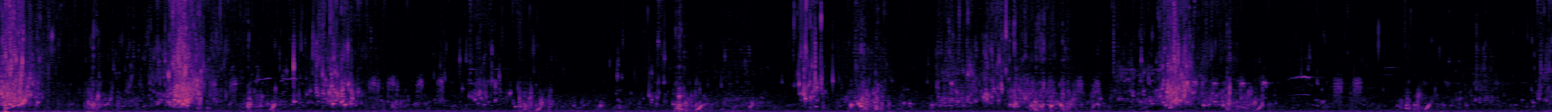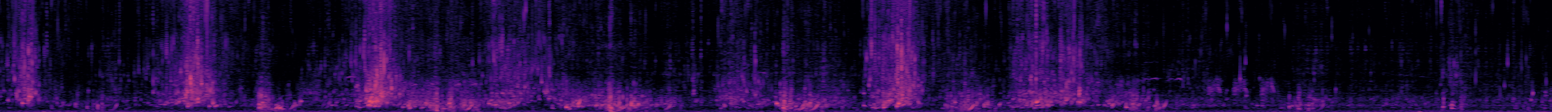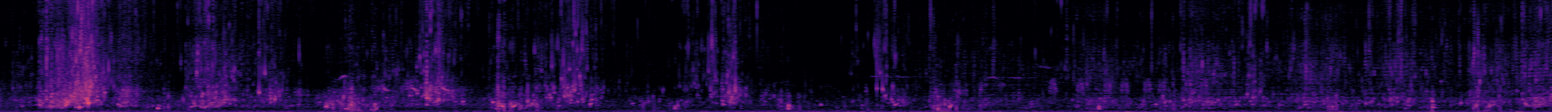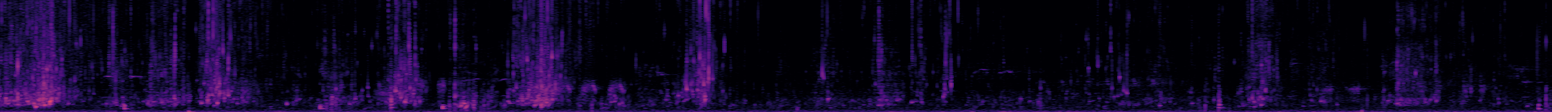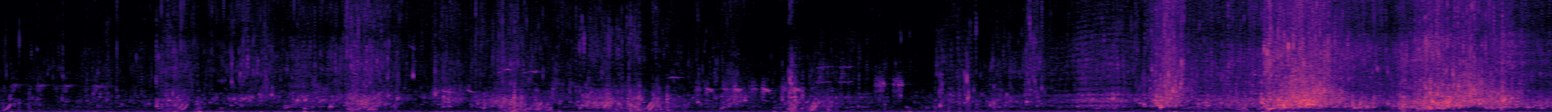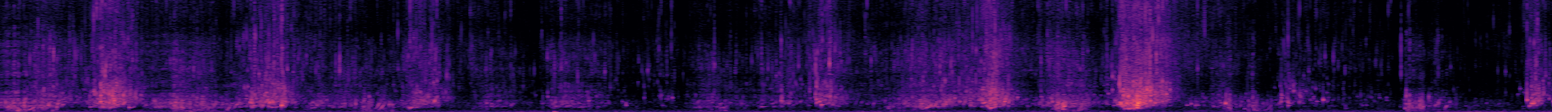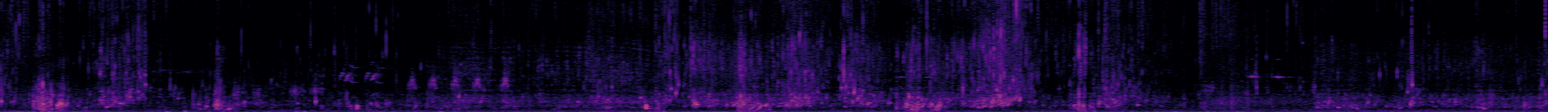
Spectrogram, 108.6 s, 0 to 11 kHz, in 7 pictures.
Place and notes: {"title": "Ohrid, Macedonia (FYROM) - Lagadin, Ohrid Lake", "date": "2015-07-18 23:38:00", "description": "Recordings done with Tascam DR-100 MKII for the purpose of the Worlds listening day 2015, one relaxed night at the beach at Lagadin on the Ohrid lake.", "latitude": "41.05", "longitude": "20.80", "altitude": "723", "timezone": "Europe/Skopje"}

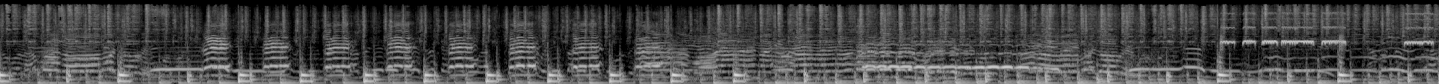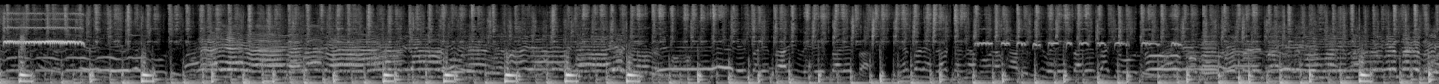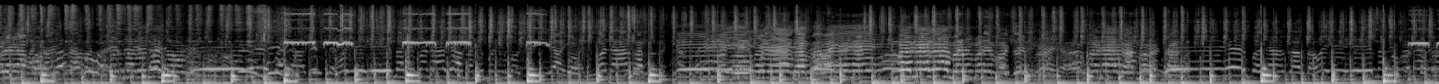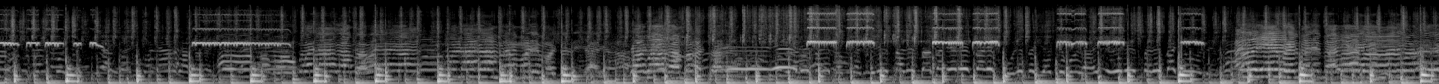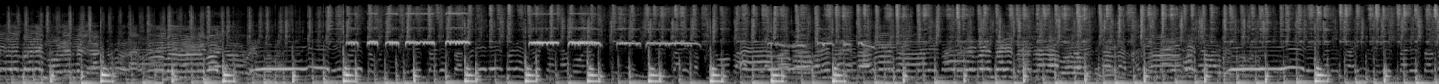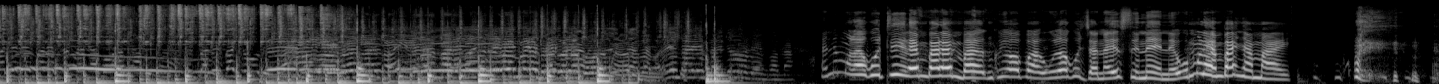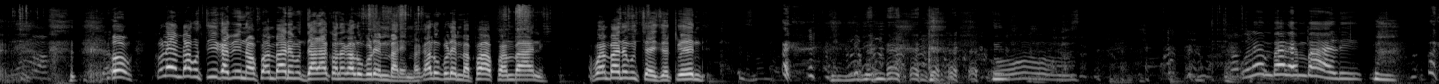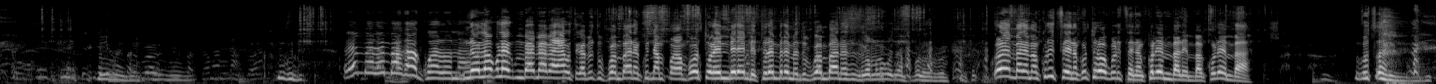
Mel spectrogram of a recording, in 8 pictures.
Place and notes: {"title": "Kariyangwe, Binga, Zimbabwe - Playing Chilimba...", "date": "2016-07-23 11:10:00", "description": "Chilimba is a traditional form of entertainment among the Batonga. Playing Chilimba involves a group of people, often women, in joyful singing, drumming and dancing. The lyrics of the Chilimba songs may however also contain teachings, such as here, “don’t fall in love with a married person”.\nIn contemporary Chitonga, the word “chilimba” also means “radio”.", "latitude": "-17.98", "longitude": "27.51", "altitude": "887", "timezone": "GMT+1"}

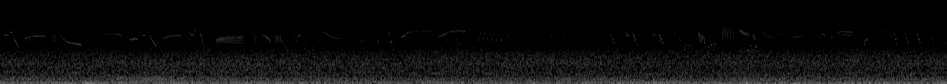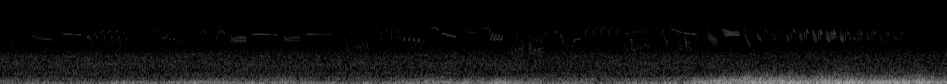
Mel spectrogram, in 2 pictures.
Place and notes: {"title": "Poznan outskirts, Morasko - wind interuption", "date": "2013-04-21 14:41:00", "description": "birds in the flied very active on this spring afternoon. wind steps in.", "latitude": "52.47", "longitude": "16.91", "altitude": "97", "timezone": "Europe/Warsaw"}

